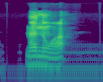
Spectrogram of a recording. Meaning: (noun) Manx (language); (adjective) of the Isle of Man
- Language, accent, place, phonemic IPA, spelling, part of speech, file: French, France, Lyon, /ma.nwa/, mannois, noun / adjective, LL-Q150 (fra)-mannois.wav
